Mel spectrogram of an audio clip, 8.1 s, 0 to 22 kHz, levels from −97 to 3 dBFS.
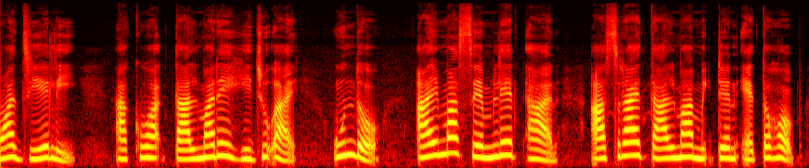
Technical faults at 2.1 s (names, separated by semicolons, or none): none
